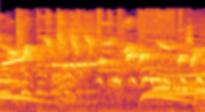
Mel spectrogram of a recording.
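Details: White-rumped shama song at a noisy singing contest in Thailand: clear whistled notes sweeping up and down in quick, varied phrases, with several birds overlapping and faint voices behind.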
